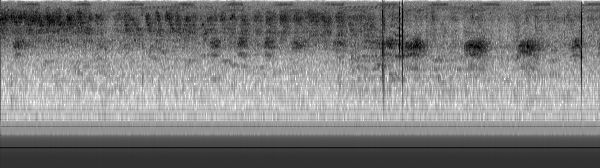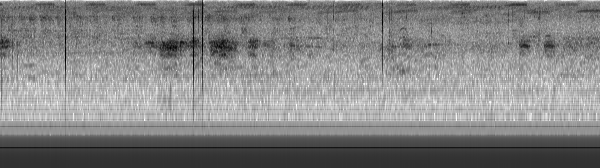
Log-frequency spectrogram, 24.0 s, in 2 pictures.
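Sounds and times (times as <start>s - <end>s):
bird calling: 0.0s - 18.7s, 19.6s - 24.0s
sharp clicks: 15.7s - 16.8s.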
